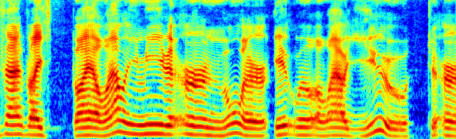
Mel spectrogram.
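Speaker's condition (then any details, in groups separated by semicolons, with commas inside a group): Congenital muscular dystrophy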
